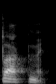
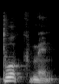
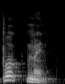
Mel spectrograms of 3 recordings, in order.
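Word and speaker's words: Buchman: Frank Buckman. Frank Buckman was the founder. Actually, it's pronounced Bookman, spelled Buckman, B U C H M-, but it's pronounced Bookman.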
